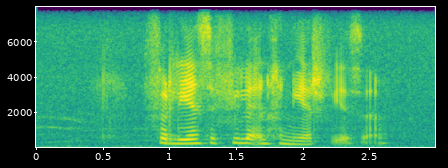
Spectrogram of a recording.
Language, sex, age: Afrikaans, female, 22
